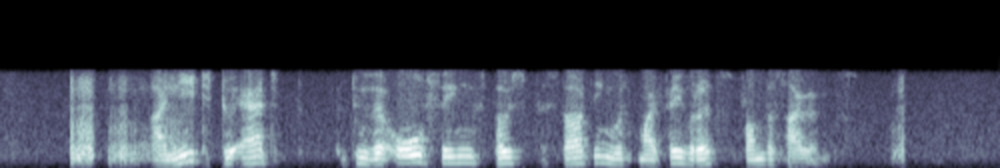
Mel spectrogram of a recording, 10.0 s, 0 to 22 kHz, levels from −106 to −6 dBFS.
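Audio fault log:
Throughout: Bluetooth CVSD headset codec. The speech is squeezed into a phone-style band of roughly 250 Hz to 3.6 kHz, so it sounds thin and boxy with no air on top, which fits a 64 kbps CVSD headset link. That codec sends one up-or-down bit per sample with a step size that adapts, and here the damage is plain: a grainy hiss sits under the speech, and the step size can't keep up with sharper sounds, so they come out gritty and rough.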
